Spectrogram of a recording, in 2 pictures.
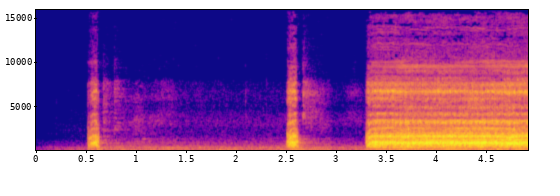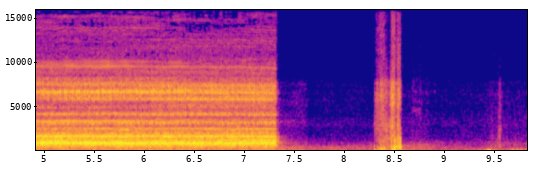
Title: Motorized blind: squeaking noise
